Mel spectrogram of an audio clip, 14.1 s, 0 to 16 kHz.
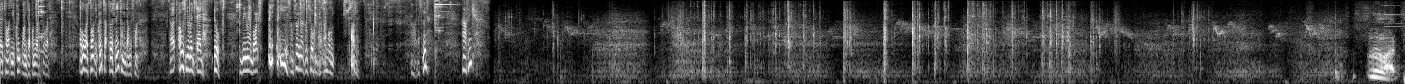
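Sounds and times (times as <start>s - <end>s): tools and metal parts clicking: 0.0s - 4.9s.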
